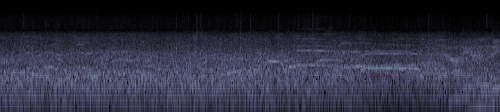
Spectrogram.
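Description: Young children shout and squeal excitedly.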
